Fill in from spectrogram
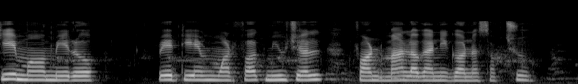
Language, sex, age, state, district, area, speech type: Nepali, female, 30-45, West Bengal, Jalpaiguri, urban, read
